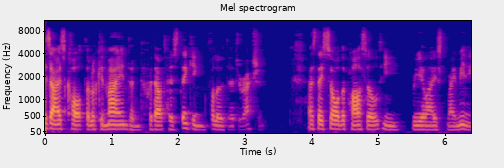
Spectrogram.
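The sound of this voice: With a quiet background, the speaker uses an unforced reading voice.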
